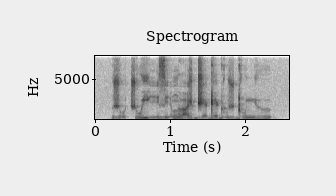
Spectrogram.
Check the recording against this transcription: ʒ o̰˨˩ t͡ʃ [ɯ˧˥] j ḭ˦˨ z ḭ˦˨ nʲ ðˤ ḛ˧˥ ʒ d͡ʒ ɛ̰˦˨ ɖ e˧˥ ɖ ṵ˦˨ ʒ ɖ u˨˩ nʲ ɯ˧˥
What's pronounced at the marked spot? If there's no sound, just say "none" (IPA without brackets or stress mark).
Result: u˧˥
